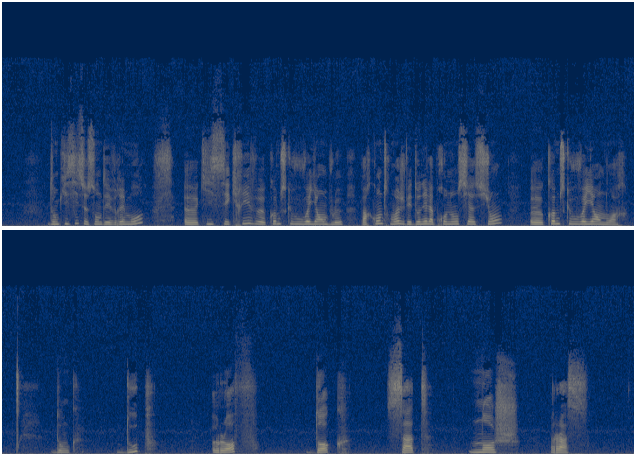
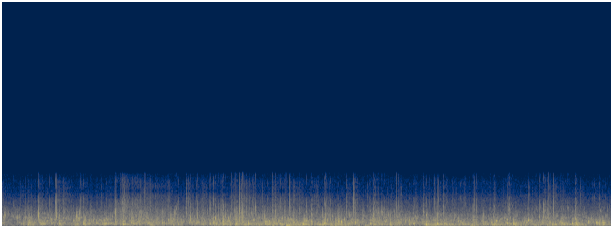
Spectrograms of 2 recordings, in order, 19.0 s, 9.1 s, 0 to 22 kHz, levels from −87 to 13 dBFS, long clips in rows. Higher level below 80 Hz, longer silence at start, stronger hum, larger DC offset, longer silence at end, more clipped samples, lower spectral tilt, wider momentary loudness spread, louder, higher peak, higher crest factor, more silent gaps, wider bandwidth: second, -56 dBFS vs -50 dBFS; about the same, 0 s vs 0 s; neither; neither; about the same, 0 s vs 0 s; neither; second, -3 dB/octave vs -11.5 dB/octave; first, 14 LU vs 5 LU; second, -34 LUFS vs -21 LUFS; second, -14 dBFS vs 0 dBFS; about the same, 22 dB vs 20 dB; neither; first, 17 kHz vs 5 kHz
